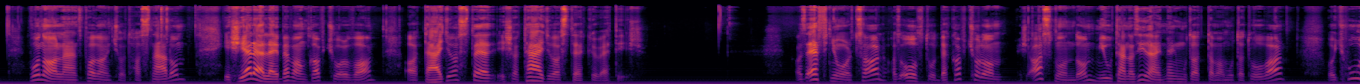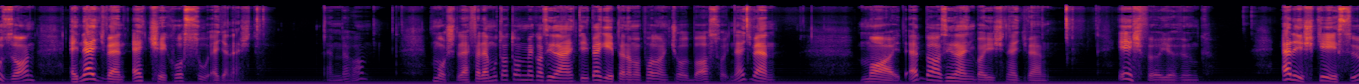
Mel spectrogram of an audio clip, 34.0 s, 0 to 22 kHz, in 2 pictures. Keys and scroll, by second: 0.0 Return, 29.8 k, 32.9 Return.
